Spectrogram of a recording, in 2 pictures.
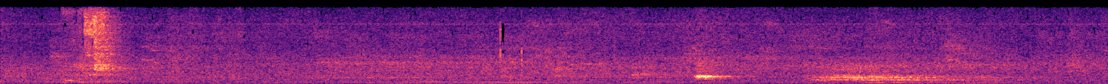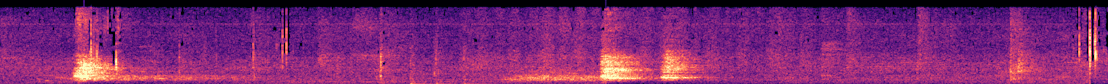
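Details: An English bulldog gives a few short, harsh barks spaced several seconds apart, with softer whining and grunting sounds between them over a steady low background hum.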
